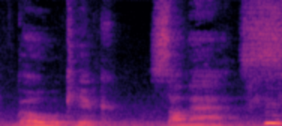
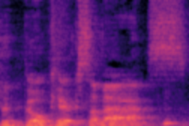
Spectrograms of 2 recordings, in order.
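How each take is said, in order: First: It is said in a put-on, mystical voice. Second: It is said in a plain, ordinary voice.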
